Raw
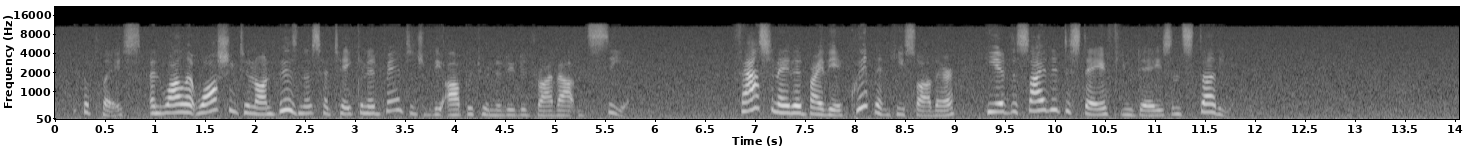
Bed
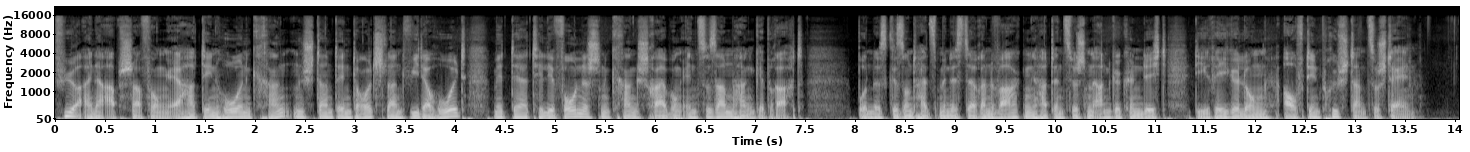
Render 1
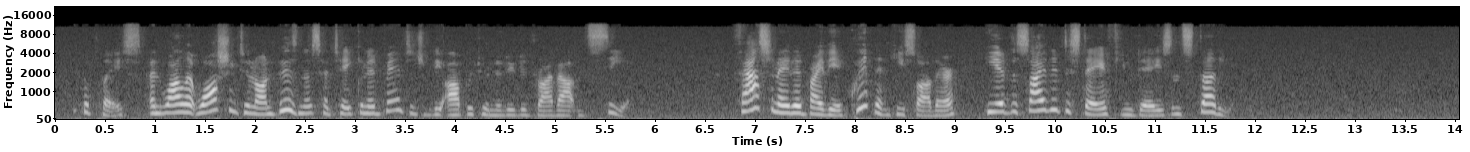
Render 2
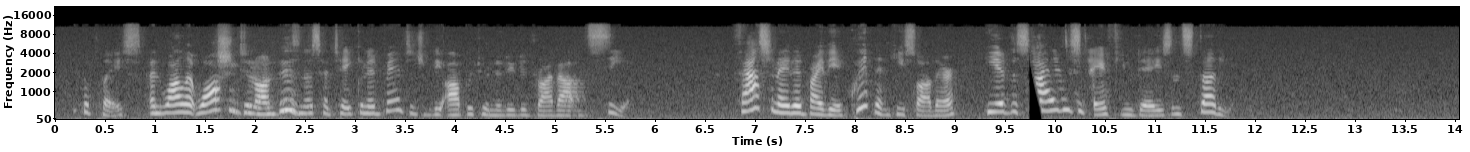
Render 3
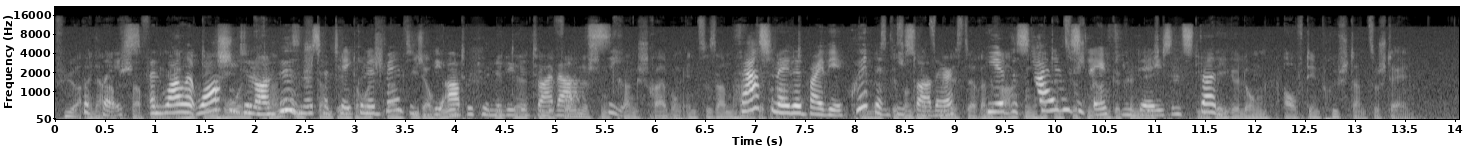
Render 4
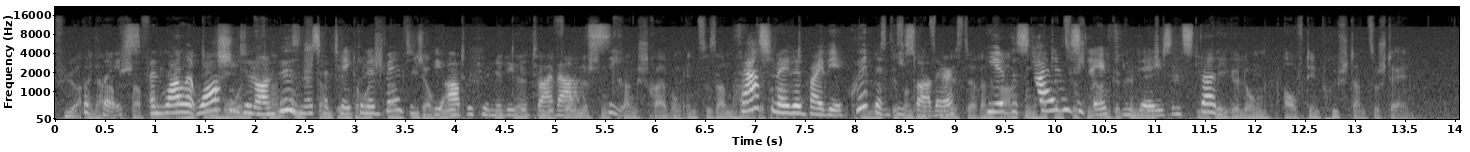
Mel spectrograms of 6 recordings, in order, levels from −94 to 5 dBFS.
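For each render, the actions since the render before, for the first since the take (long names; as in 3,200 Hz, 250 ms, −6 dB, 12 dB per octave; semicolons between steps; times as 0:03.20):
noise reduction from a noise print 6 dB
0:01.57–0:02.57: double-tracking delay 28 ms −3 dB; 0:04.97–0:05.55: flutter between parallel walls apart 11.3 metres, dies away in 0.36 s; 0:09.73–0:10.39: all-pass dispersion lows, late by 136 ms, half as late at 1,200 Hz
mix in bed −12 dB
level −3 dB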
